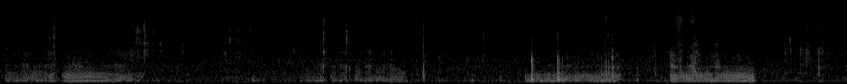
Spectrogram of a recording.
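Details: Stanley, a pet cat, growling: low rumbling bouts about a second long, four of them, with clicks and handling noise between.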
